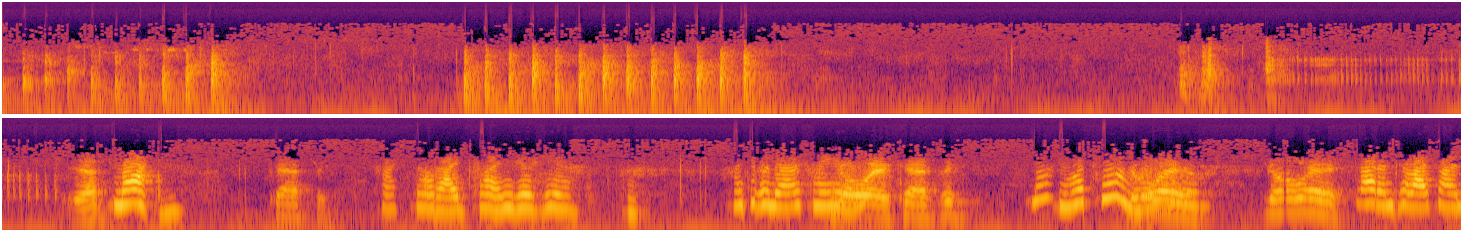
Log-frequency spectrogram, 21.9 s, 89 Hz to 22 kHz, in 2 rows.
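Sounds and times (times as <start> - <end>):
speech: 0.0 - 0.5, 11.6 - 12.4, 13.0 - 21.8
young woman knocking impatiently on the wooden front door of a small mountain lodge: 0.0 - 2.0, 3.4 - 6.0, 8.8 - 9.6
low rumble: 0.0 - 21.8.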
